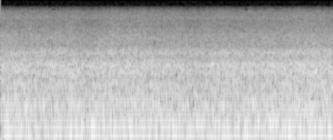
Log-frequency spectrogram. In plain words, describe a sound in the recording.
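A car drives steadily along a road, with a low rumble of engine and tyres heard from inside.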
